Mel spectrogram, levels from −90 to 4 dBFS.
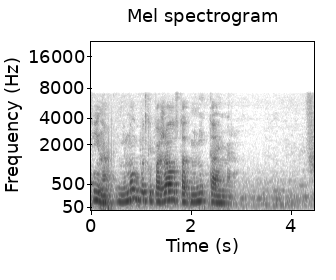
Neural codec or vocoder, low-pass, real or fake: none; 7.2 kHz; real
